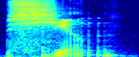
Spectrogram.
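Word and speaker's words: 省: I just saw it, and because of the context of the surrounding text, I knew this must be pronounced xing.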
